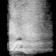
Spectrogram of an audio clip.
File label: naga pain; dota; naga siren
